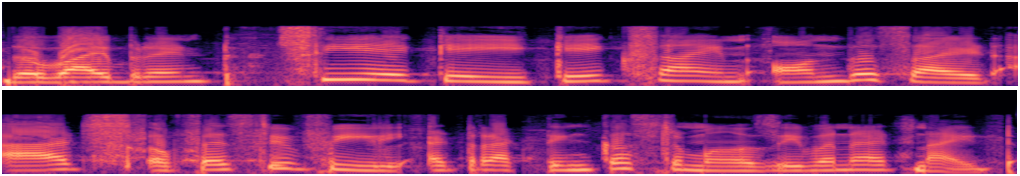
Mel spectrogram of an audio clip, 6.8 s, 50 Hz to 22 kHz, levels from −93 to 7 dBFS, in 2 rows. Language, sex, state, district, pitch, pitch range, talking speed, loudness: English, female, Gujarat, Valsad, 195 Hz, 180-220 Hz, 140 wpm, -11 LUFS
